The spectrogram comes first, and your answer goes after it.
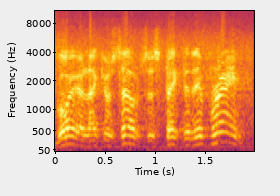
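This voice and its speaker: A man's voice: a little high, expressive, moderate pace, a bit bright, a little hiss or hum, poor audio. An actor playing an earnest little South American undercover policeman in a 1950s radio drama. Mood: firm, earnest.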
